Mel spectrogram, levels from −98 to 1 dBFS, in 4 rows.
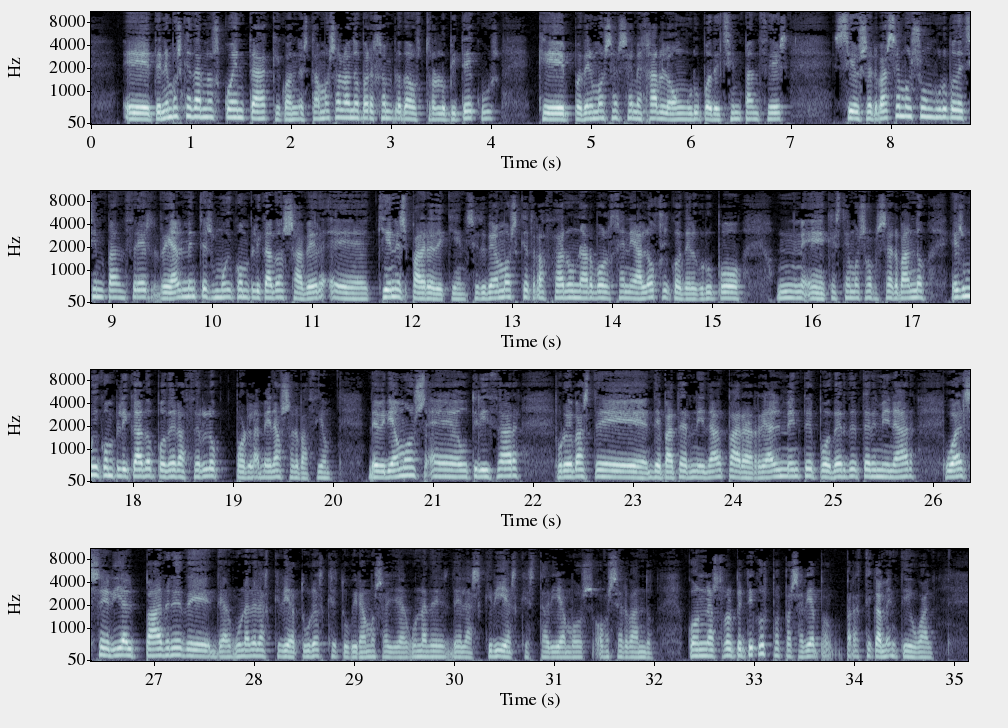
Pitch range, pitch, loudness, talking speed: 170-200 Hz, 185 Hz, -20 LUFS, 170 wpm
